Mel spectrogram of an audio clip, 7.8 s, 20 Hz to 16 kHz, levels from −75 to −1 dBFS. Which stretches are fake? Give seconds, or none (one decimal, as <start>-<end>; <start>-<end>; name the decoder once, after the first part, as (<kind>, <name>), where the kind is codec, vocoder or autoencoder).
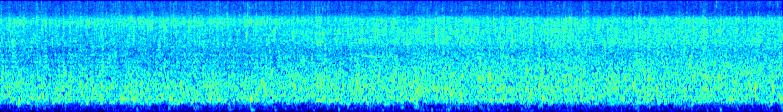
none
